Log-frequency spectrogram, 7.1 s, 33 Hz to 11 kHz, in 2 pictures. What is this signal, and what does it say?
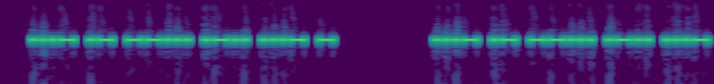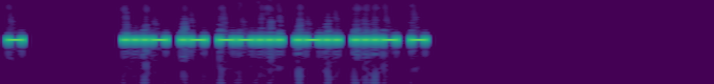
Morse code, heard as a keyed tone, about 48 wpm, 700 Hz. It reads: VA7LVT VA7LVT VA7LVT
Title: DXCC-100 Call Signs - 6 Characters - Repeated 3x - 50wpm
